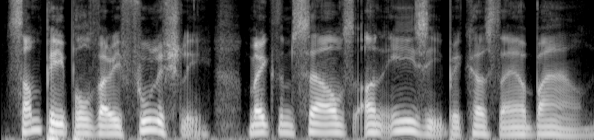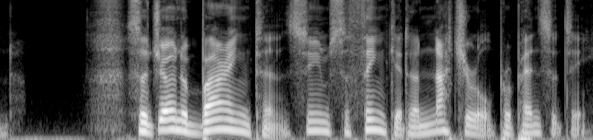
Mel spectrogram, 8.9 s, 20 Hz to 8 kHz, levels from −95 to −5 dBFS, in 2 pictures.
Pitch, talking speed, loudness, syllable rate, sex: 125 Hz, 140 wpm, -20 LUFS, 5.2 syllables/s, male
